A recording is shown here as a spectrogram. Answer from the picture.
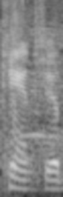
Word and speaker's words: Canfield: it is Faith Canfield it is Faith Canfield that is the correct pronunciation of her name the sophomore second basement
